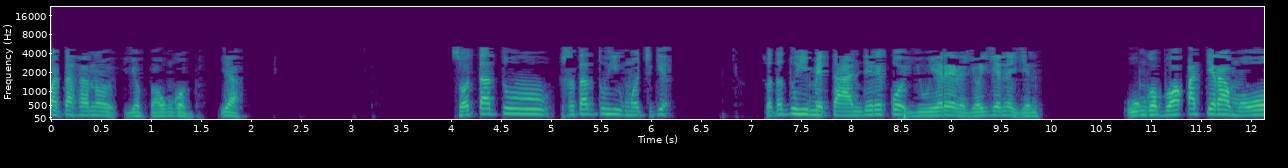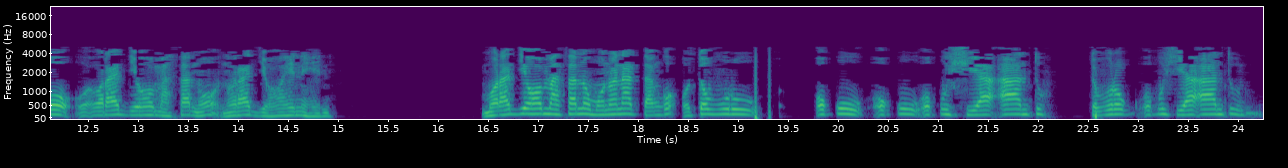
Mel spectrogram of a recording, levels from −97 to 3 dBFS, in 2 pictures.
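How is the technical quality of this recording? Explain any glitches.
The recording has heavy coding damage throughout, plus three short glitches: two loud pop events and one pre-echo.

The whole clip carries MP3 compression artefacts, likely from MP3 encoding at a very low rate of around 15 kbps. Weak frequency lines drop in and out, giving the speech a watery, swirly quality. A spectrogram shows nothing above 5 kHz and patchy, flickering bands below it.

A loud pop occurs at 8.53–8.55 s, between "hi metaandeleko" and "lyuu yelele lyolyene lyene", and a double pop at 19.17–19.33 s. The likely cause is a voltage step or pulse added to the signal. Each sits about 10 dB above the speech as a sharp thump. On the waveform these appear as narrow spikes, and on a spectrogram as vertical broadband lines.

Pre-echo appears at 18.59–18.61 s. The codec spread the quantisation noise for a loud attack across its whole block, filling about 24 ms before the onset. 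It is heard as a brief hiss leading into a smeared attack. A spectrogram shows a noise smear just ahead of the onset.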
